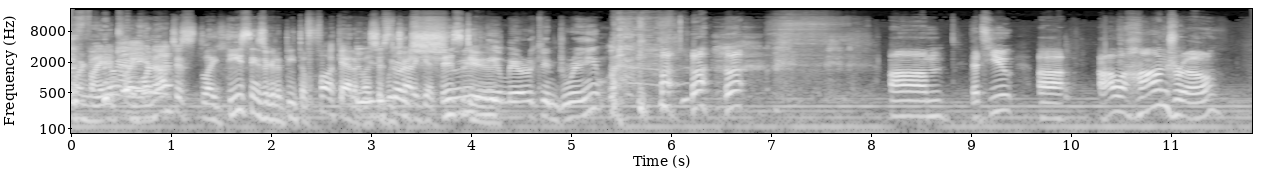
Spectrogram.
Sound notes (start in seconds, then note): 5.3 laughs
